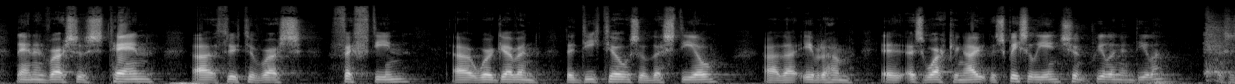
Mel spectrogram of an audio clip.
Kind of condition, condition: setting, large echoing room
